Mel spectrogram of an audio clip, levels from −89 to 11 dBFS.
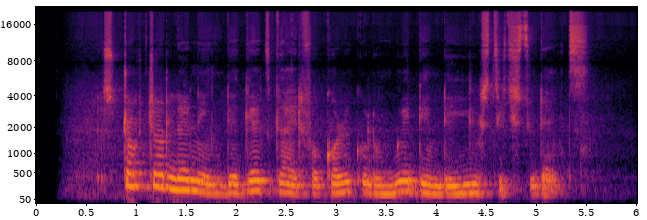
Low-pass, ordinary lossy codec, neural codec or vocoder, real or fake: none; none; vocoder, 48 kHz, 128 mel bands, Vocos; fake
